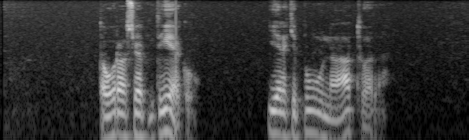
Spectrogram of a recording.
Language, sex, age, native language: Icelandic, male, 40-49, Icelandic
